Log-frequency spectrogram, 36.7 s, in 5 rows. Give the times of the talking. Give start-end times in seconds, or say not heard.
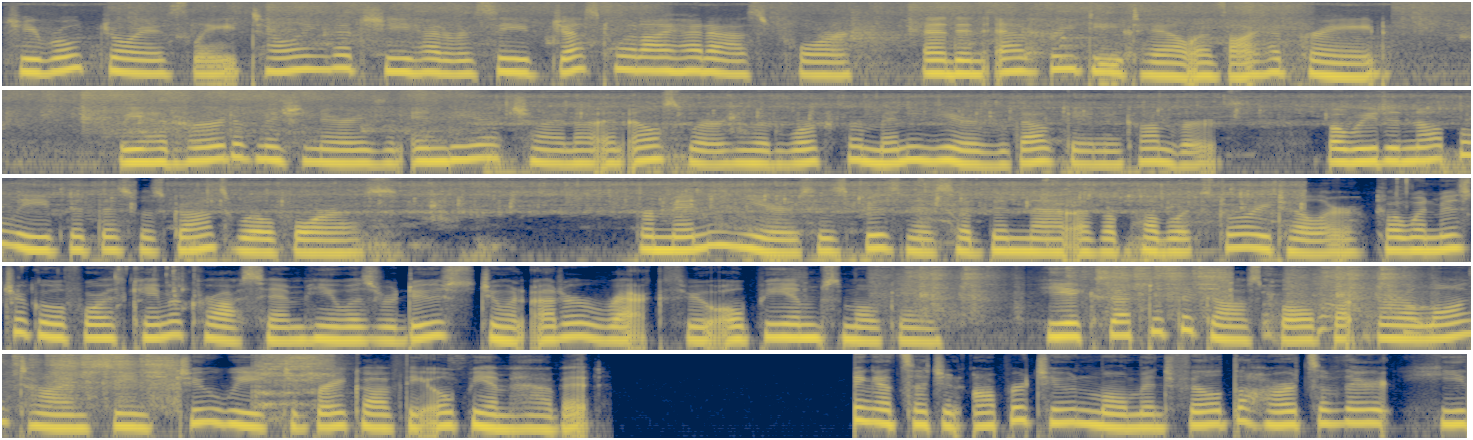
0.0-7.0, 7.9-16.8, 17.9-32.4, 33.6-36.6.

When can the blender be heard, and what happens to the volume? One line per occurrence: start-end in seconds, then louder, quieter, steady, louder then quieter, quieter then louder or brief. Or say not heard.
not heard.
